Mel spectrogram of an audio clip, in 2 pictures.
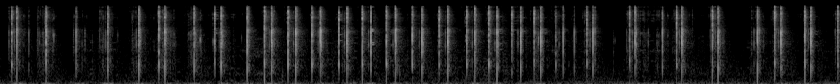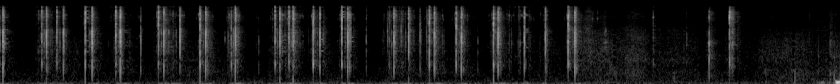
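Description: Rapid sharp clicks from a fancy pen worked right at the microphone, about four a second, stopping about fourteen seconds in.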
